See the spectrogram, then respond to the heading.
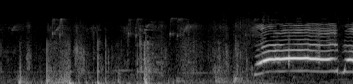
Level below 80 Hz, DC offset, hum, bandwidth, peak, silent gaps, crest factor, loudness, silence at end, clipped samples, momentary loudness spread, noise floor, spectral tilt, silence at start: -44 dBFS; under 0.1%; none; 11 kHz; -6 dBFS; none; 14 dB; -14 LUFS; 0 s; under 0.1%; 26 LU; -43 dBFS; -3 dB/octave; 0.2 s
